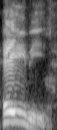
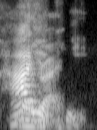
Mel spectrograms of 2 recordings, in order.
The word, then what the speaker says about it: Haiti: They pronounce it correctly. It is not Haiti. It's Hayati.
